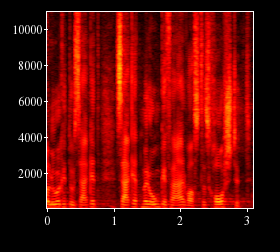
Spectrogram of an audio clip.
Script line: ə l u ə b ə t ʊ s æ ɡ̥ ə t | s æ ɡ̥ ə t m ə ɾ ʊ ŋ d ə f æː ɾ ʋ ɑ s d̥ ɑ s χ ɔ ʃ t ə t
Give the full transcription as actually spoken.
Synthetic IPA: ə l u ə ɡ ə t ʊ s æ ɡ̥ ə t | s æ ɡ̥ ə t m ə ɾ ʊ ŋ ɡ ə f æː ɾ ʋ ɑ s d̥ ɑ s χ ɔ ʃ t ə t

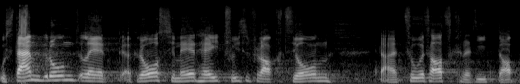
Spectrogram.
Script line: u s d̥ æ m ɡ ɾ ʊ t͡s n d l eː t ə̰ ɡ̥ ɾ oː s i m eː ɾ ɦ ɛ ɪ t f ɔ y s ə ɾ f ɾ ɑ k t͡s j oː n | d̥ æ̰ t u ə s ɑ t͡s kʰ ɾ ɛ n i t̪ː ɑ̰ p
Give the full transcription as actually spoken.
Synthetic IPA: u s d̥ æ m ɡ ɾ ʊ n d l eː t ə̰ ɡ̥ ɾ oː s i m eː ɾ ɦ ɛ ɪ t f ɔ y s ə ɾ f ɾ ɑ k t͡s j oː n | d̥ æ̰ t͡s u ə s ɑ t͡s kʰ ɾ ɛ d i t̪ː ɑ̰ p

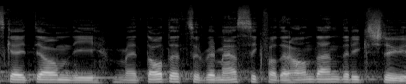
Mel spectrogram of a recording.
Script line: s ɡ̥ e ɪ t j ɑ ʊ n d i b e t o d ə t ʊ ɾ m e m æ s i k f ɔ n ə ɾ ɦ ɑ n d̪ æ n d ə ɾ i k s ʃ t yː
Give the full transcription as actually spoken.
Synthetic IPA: s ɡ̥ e ɪ t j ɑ ʊ m d i m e t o d ə t͡s ʊ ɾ b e m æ s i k f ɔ d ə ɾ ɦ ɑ n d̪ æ n d ə ɾ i k s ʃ t yː

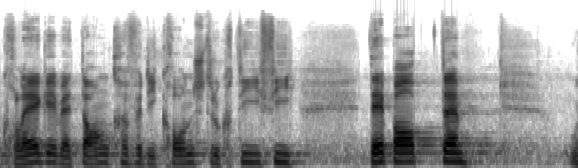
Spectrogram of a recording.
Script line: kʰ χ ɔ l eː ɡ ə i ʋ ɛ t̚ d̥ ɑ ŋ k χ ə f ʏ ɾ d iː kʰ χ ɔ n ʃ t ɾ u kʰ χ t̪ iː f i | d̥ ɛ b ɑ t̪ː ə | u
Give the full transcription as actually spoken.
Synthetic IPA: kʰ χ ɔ l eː ɡ ə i ʋ ɛ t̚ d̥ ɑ ŋ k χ ə f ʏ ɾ d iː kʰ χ ɔ n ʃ t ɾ u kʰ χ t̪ iː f i | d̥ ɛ b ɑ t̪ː ə | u

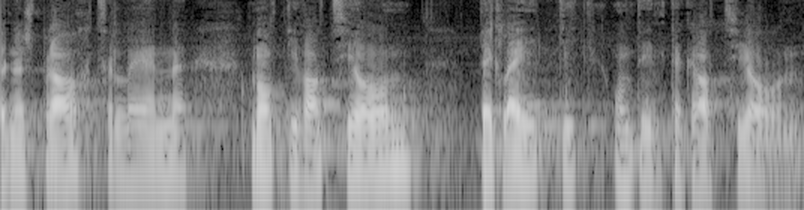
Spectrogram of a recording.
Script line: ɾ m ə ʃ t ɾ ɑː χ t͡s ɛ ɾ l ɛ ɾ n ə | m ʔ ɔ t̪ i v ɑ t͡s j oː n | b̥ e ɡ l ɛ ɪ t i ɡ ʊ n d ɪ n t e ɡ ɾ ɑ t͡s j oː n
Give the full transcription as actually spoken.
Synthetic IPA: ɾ n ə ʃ p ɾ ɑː χ t͡s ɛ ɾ l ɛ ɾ n ə | m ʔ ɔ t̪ i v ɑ t͡s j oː n | b̥ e ɡ l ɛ ɪ t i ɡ ʊ n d ɪ n t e ɡ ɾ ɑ t͡s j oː n

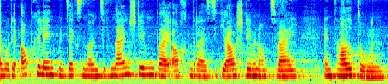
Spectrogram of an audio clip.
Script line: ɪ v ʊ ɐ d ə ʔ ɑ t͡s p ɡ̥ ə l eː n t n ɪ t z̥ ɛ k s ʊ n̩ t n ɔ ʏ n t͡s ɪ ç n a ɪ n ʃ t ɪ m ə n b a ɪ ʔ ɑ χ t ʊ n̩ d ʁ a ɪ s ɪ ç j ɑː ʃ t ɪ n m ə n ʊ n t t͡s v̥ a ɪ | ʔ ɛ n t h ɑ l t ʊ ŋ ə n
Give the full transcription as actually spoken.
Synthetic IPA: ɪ v ʊ ɐ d ə ʔ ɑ p ɡ̥ ə l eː n t m ɪ t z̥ ɛ k s ʊ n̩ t n ɔ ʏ n t͡s ɪ ç n a ɪ n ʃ t ɪ m ə n b a ɪ ʔ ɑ χ t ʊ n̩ d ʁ a ɪ s ɪ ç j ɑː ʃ t ɪ m ə n ʊ n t t͡s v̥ a ɪ | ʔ ɛ n t h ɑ l t ʊ ŋ ə n

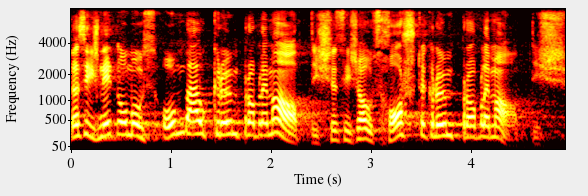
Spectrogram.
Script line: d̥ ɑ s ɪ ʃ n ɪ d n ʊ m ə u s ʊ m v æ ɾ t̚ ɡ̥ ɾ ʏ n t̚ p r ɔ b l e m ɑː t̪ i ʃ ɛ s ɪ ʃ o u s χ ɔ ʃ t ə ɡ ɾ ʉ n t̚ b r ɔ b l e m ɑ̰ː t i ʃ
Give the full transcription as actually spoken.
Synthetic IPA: d̥ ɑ s ɪ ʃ n ɪ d n ʊ m ə u s ʊ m v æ l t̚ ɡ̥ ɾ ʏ n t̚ p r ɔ b l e m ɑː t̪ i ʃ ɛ s ɪ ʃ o u s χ ɔ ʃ t ə ɡ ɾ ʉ n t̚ p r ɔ b l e m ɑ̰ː t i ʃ

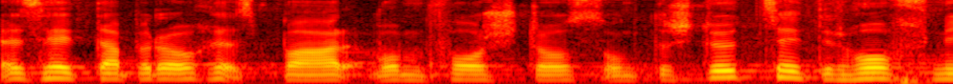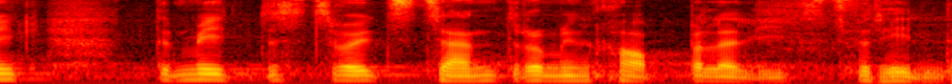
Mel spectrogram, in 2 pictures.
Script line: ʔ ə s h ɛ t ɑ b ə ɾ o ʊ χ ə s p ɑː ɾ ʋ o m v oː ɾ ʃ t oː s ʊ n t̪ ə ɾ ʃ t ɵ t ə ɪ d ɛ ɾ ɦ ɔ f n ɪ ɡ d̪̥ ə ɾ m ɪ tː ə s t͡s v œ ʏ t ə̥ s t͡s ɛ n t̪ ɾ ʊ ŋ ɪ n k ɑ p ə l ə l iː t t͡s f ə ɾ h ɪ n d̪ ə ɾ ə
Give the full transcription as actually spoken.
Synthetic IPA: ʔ ə s h ɛ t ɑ b ə ɾ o ʊ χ ə s p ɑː ɾ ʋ o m f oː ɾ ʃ t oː s ʊ n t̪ ə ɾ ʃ t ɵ t͡s ə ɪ d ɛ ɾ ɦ ɔ f n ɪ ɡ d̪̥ ə ɾ m ɪ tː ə s t͡s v œ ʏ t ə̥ s t͡s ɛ n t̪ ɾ ʊ m ɪ n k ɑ p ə l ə l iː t t͡s f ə ɾ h ɪ n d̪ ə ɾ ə

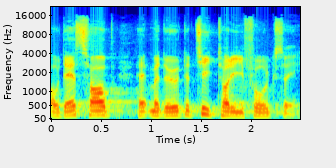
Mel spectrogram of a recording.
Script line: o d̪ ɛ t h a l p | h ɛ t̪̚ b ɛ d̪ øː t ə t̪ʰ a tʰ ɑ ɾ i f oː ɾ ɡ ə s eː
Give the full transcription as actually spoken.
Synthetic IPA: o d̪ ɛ s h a l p | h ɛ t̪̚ m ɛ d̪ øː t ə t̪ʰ i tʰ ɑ ɾ i f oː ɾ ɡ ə s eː

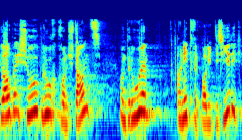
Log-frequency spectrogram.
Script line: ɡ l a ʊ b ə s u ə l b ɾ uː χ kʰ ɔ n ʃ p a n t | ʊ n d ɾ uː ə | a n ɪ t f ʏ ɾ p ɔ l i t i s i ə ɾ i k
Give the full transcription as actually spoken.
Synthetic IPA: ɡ l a ʊ b ə ʃ u ə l b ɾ uː χ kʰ ɔ n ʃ t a n t͡s | ʊ n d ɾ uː ə | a n ɪ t f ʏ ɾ p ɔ l i t i s i ə ɾ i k

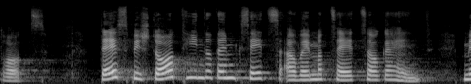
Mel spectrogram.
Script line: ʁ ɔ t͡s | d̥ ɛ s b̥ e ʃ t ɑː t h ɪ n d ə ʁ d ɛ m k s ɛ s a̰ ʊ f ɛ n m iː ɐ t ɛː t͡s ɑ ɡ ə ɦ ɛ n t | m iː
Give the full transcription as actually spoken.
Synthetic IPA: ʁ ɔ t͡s | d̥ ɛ s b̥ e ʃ t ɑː t h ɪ n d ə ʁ d ɛ m k s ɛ t͡s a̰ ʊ v ɛ n m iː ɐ t͡s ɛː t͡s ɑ ɡ ə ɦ ɛ n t | m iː

